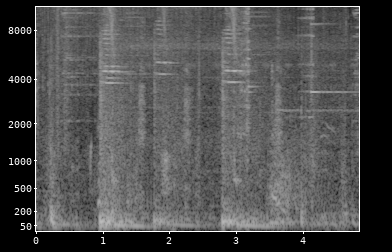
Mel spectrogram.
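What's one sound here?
Magical effects crackle and shimmer.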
